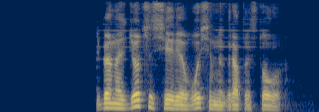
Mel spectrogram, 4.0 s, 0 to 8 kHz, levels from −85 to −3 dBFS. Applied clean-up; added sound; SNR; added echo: neural mask model DeepFilterNet 3.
